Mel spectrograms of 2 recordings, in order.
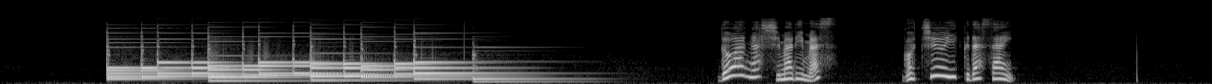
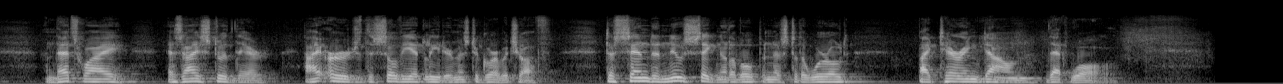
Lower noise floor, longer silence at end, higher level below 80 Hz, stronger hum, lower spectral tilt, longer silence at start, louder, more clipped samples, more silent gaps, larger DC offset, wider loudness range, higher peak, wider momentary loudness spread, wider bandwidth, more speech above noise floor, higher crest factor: second, -65 dBFS vs -77 dBFS; first, 2 s vs 0.85 s; second, -66 dBFS vs -52 dBFS; neither; about the same, -6 dB/octave vs -5 dB/octave; first, 1.05 s vs 0 s; first, -17 LUFS vs -20 LUFS; neither; neither; second, under 0.1% vs 0.3%; first, 8 LU vs 2 LU; about the same, 0 dBFS vs -2 dBFS; second, 10 LU vs 18 LU; second, 9.2 kHz vs 11 kHz; second, 47 dB vs 57 dB; about the same, 18 dB vs 20 dB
